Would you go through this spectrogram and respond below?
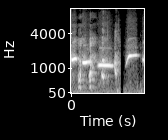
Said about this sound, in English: Whistling whilst you're doing manual labour.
